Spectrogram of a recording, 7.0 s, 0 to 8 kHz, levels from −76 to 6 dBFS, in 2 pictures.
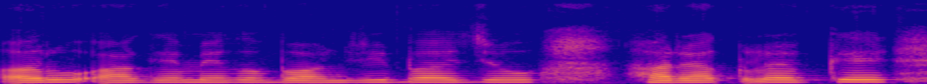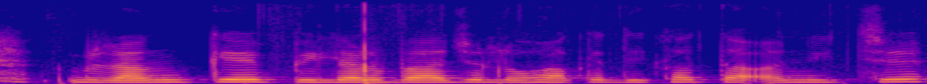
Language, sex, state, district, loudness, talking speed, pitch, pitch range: Bhojpuri, female, Uttar Pradesh, Gorakhpur, -21 LUFS, 180 wpm, 205 Hz, 200-215 Hz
